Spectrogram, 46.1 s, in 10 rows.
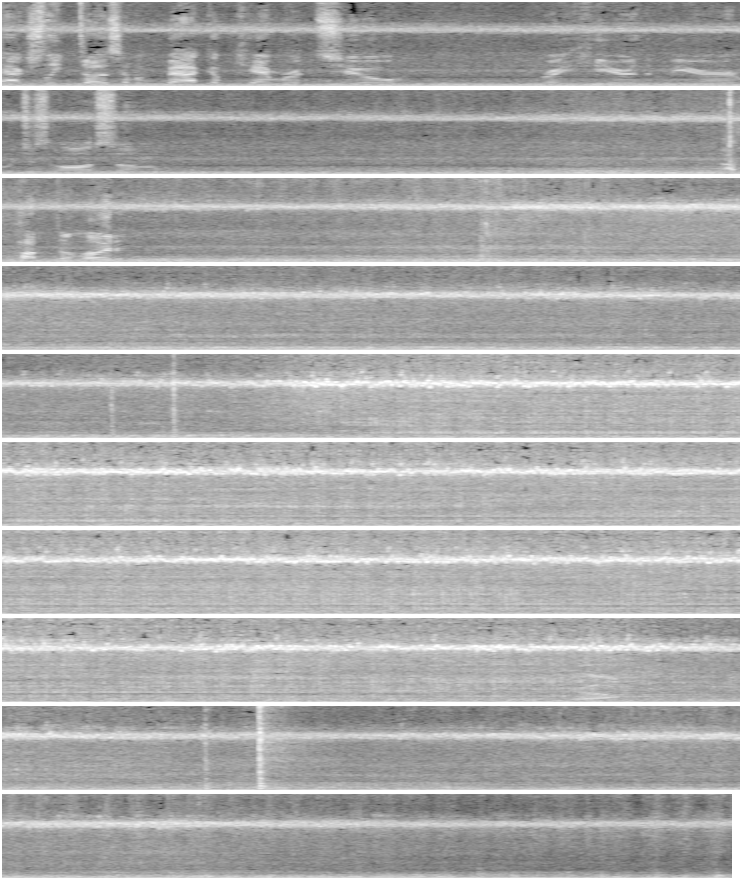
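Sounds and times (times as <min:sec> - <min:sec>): car engine idling: 0:00.0 - 0:46.0.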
